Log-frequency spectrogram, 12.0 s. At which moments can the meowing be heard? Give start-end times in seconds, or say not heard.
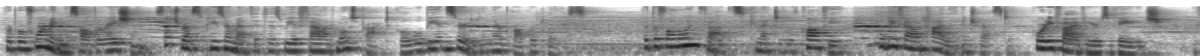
0.3-2.3, 4.6-5.6, 8.5-9.4.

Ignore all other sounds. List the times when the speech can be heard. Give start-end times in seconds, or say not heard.
0.0-11.9.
